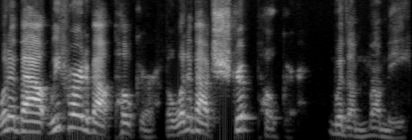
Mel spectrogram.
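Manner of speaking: hyped, excited delivery, as if selling something big. Imagining someone pitching a strip poker mummy story: imitating Rod Serling pitching. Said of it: "I could just see Rod Serling trying to pitch this".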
